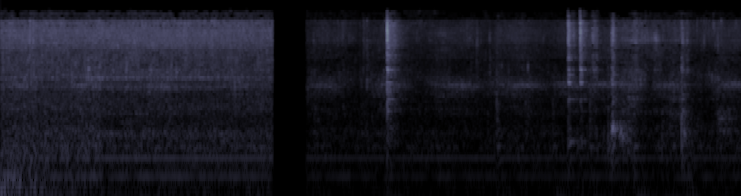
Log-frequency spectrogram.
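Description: Marinated chicken going into hot fried masala in a metal pot: an even sizzle for the first few seconds, then, after a cut, quieter stirring with a few sharp clinks of a slotted metal spoon against the pot.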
